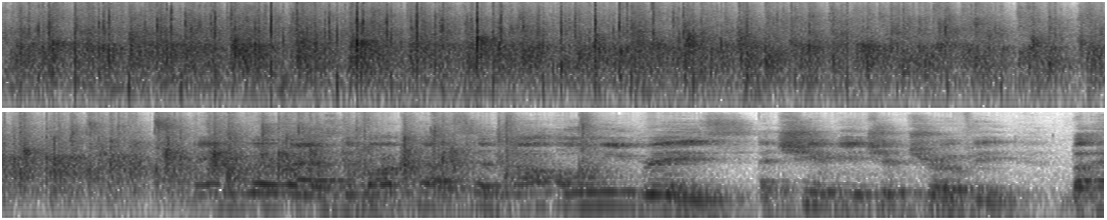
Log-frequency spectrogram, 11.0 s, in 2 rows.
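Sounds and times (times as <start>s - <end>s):
audience applause: 0.0s - 8.5s
speech: 7.4s - 11.0s.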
